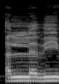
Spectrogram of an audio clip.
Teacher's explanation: الذی میں ذال ہے، اس کو ذا نہیں پڑھنا۔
